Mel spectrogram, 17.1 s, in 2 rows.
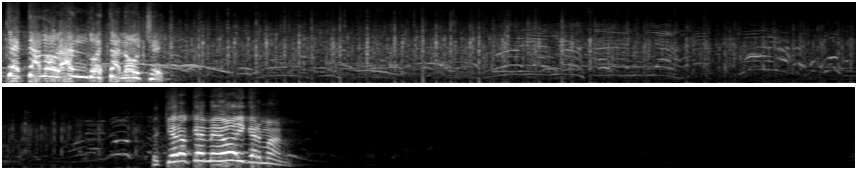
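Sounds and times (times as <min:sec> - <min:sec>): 
audience clapping: 0:00.0 - 0:11.3
speech: 0:00.2 - 0:01.8, 0:10.0 - 0:11.5.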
